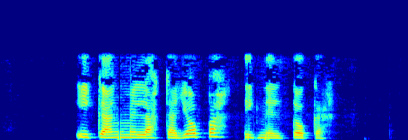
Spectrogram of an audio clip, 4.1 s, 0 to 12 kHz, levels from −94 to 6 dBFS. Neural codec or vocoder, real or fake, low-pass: none; real; 7.2 kHz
